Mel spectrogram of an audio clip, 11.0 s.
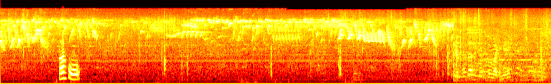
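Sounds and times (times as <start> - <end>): songbirds chirping and singing: 0.0 - 11.0.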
